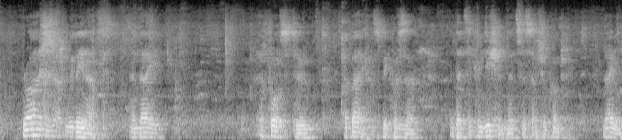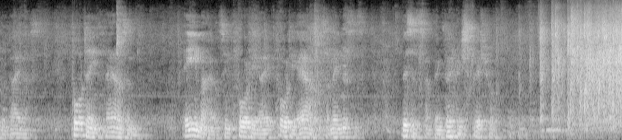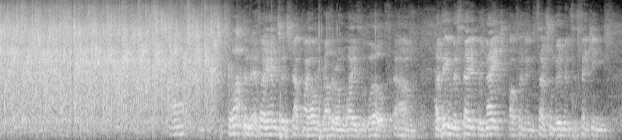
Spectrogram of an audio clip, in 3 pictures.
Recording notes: Forum at Kurilpa Hall, Brisbane, on 11 Dec 2019.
